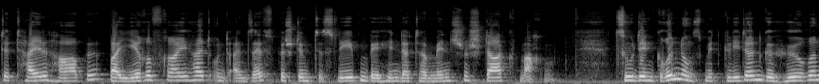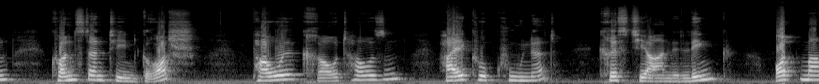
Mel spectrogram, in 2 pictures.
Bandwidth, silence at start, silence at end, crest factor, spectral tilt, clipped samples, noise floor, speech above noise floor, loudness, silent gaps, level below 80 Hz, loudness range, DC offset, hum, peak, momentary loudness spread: 16 kHz; 0 s; 0 s; 12 dB; -6.5 dB/octave; under 0.1%; -39 dBFS; 21 dB; -18 LUFS; none; -44 dBFS; 3 LU; under 0.1%; none; -6 dBFS; 10 LU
